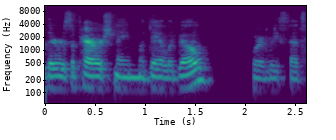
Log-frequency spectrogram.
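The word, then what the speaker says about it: Modeligo: is a parish named Madeligo, or at least that's how it's spelled, M-O-D-E-L-L-I-G-O. And I believe the I-G-O is sometimes pronounced like the ga, Madeliga.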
